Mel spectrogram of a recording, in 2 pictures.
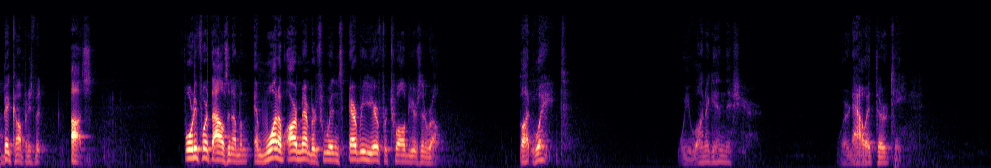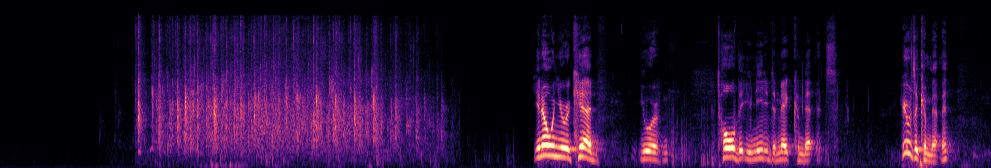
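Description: An older man speaks with animation through a clip-on microphone, in short bursts with pauses.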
